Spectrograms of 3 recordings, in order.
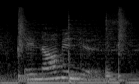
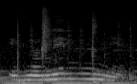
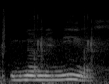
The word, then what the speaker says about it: ignominious: Innominous. Ah, sige. Ang tamang pronunciation ay... Ito, oh. Nasa mi ang syllabuses. Ignominious. Ignominious.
